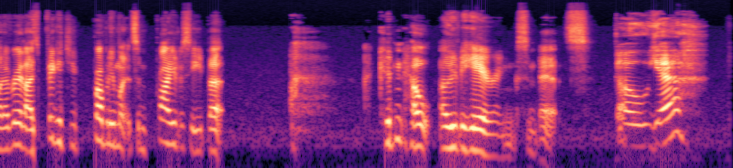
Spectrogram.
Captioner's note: sighs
